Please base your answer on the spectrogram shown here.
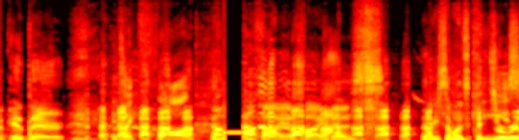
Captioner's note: beeping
